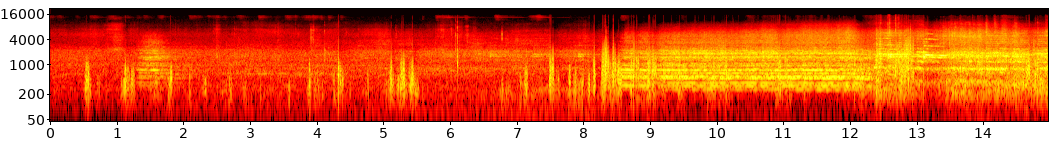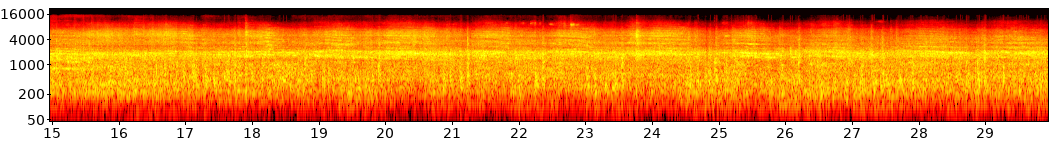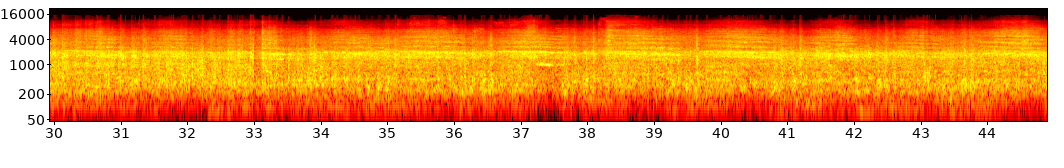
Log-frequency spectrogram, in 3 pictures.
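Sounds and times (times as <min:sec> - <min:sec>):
freight train passing: 0:00.0 - 0:44.9
wheels clacking over rail joints: 0:12.3 - 0:44.9.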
